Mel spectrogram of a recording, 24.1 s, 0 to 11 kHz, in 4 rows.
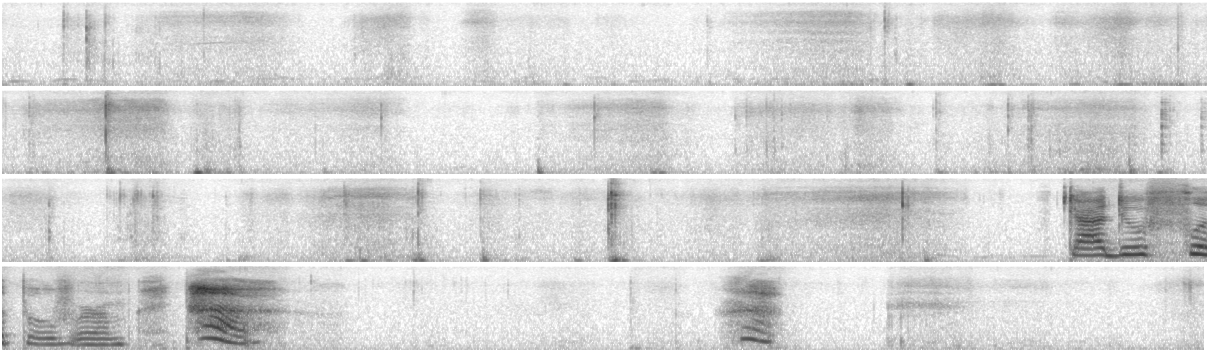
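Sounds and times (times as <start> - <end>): plastic dolls rustling on carpet: 0.3 - 17.0.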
